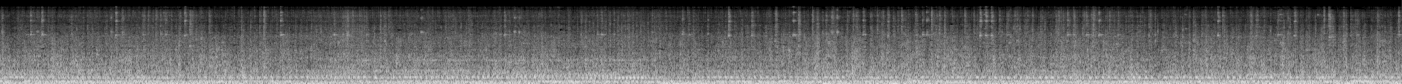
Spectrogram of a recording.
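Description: A chariot tuktuk engine straining in low gear as it climbs uphill hauling heavy 35-gallon containers, a loud, steady low drone with constant vibration and no letup.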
